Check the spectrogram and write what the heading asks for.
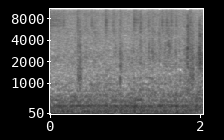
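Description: Steady low hum of kitchen equipment, with a few faint light clicks and rustles as a sheet of sandwich wrapping paper is laid out and smoothed on a cutting board.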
